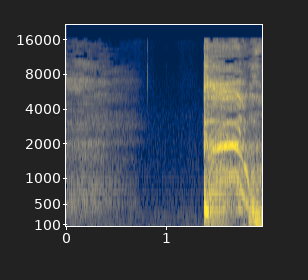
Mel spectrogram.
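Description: A harsh, abrupt cough to clear a tickle in the throat. It comes suddenly after a faint stretch and a short silence, then stays loud and raspy to the end.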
